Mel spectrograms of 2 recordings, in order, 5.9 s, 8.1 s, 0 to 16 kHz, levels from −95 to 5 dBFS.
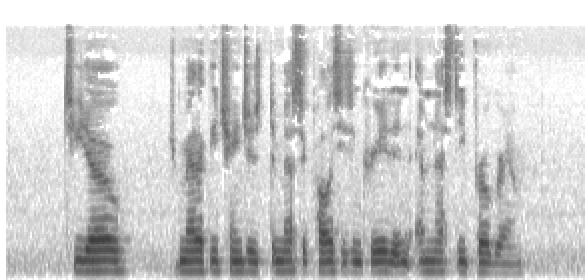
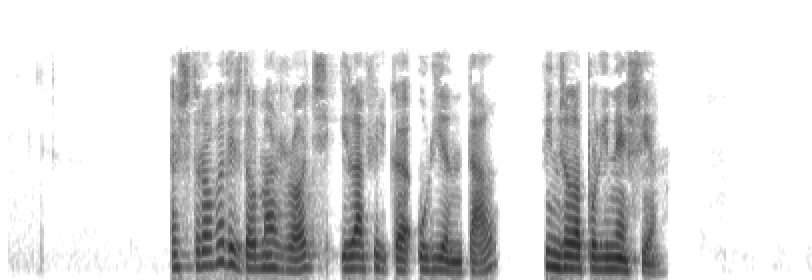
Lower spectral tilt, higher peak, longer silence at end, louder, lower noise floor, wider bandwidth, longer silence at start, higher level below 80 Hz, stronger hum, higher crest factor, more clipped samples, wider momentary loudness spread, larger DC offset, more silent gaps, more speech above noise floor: second, -4 dB/octave vs -7 dB/octave; second, -12 dBFS vs -2 dBFS; second, 0.65 s vs 1.55 s; second, -28 LUFS vs -20 LUFS; second, -61 dBFS vs under -90 dBFS; first, 11.5 kHz vs 8 kHz; second, 0.65 s vs 1.7 s; second, -78 dBFS vs -60 dBFS; neither; about the same, 18 dB vs 20 dB; neither; about the same, 9 LU vs 11 LU; neither; second, none vs 5.10-5.17 s, 5.25-5.42 s; second, 33 dB vs over 71 dB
